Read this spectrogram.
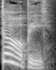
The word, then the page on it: derby: British English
